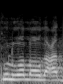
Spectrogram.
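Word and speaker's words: قل هو الله أحد: আরেকটা সূরা পড়ে গেলাম কুলহু আল্লাহু আহাদ কি কুলহু আল্লাহু আহাদ মানে কি এটা উচ্চারণই বা কেমন করে করতে হয় কুল বলুন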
